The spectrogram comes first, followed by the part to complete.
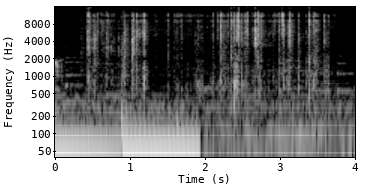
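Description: A foil wrapper of a 2023-24 O-Pee-Chee hockey card pack being torn open and crinkled by hand, with a fast run of sharp crackles.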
